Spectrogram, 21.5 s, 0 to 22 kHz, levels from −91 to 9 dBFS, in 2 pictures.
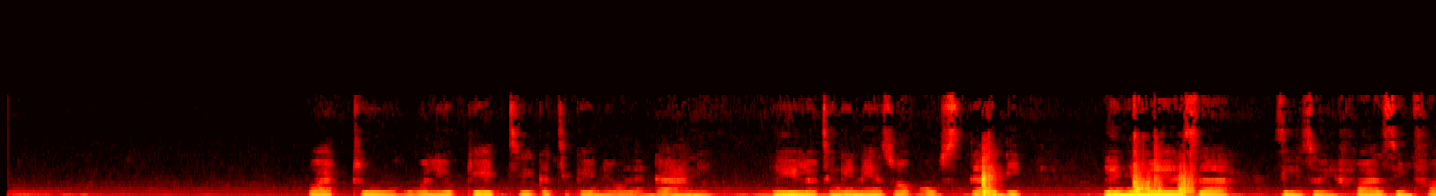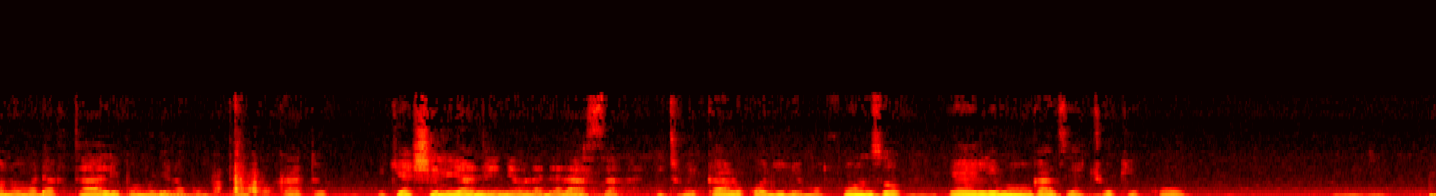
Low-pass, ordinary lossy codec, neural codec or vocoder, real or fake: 19.8 kHz; MP3, 48 kbps; none; real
